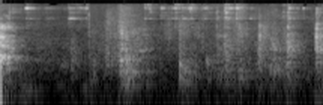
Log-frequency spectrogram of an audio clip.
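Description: A dog whimpering faintly in a few short, soft whines.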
